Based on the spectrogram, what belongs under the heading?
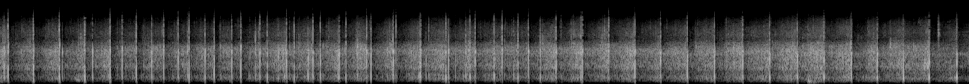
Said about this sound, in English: I'm not going to make a big deal and call off names or even ask you all to stand, but I would like a round of applause for the many, many staff members who work tirelessly on our behalf.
